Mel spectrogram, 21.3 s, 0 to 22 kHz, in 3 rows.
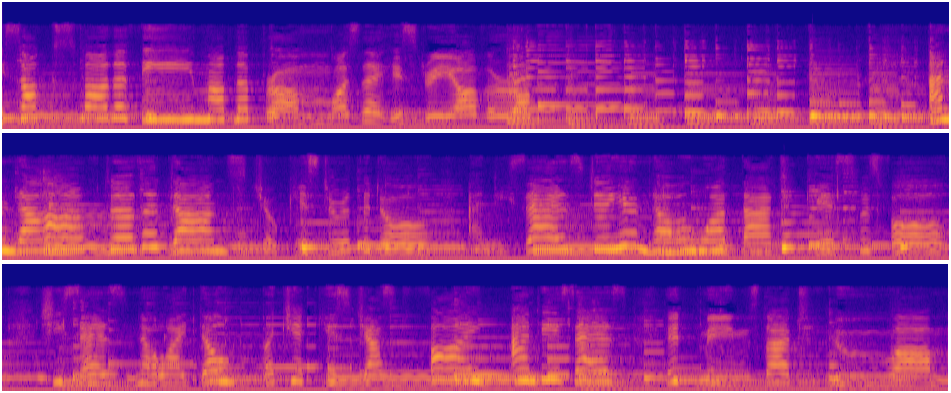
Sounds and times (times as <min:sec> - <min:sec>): Mandolin: 0:00.0 - 0:21.3
Ukulele: 0:00.0 - 0:21.3.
